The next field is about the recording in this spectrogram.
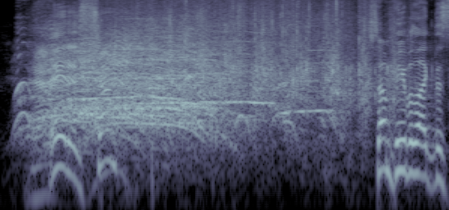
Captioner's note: cheers and applause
